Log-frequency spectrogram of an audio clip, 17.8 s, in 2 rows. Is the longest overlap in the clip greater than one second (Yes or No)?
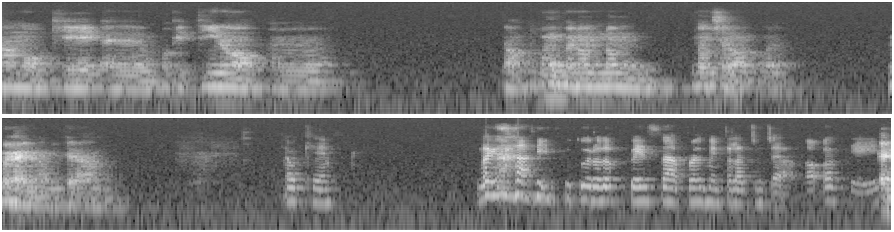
No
